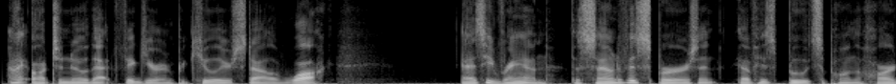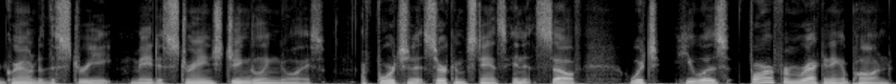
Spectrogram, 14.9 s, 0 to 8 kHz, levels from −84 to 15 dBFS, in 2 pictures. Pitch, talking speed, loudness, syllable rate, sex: 105 Hz, 190 wpm, -20 LUFS, 5.4 syllables/s, male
